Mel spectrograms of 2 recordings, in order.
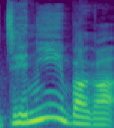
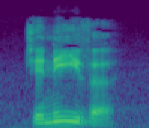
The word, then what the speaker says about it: Geneva: えっ、と、大学施設の名前はですね、ジェニーバ・ユニバーシティ・ホスピタルズという名前でして、えっと、ジェニーバが英語のジュネーブの発音になります。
